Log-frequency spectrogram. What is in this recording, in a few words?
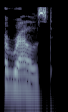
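"aroused", British English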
